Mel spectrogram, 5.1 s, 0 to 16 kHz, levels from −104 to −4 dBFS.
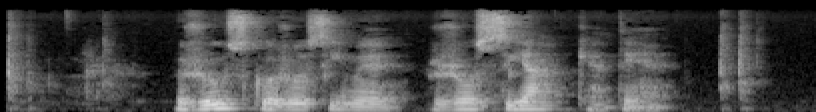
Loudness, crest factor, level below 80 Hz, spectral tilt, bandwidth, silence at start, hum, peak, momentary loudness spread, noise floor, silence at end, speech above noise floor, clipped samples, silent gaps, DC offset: -27 LUFS; 18 dB; -60 dBFS; -3.5 dB/octave; 11.5 kHz; 0.05 s; none; -12 dBFS; 20 LU; -56 dBFS; 0.4 s; 28 dB; under 0.1%; none; under 0.1%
